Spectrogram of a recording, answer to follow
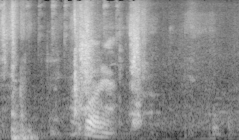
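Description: A short clunk of a car boot floor board being handled, followed by a few brief spoken sounds.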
